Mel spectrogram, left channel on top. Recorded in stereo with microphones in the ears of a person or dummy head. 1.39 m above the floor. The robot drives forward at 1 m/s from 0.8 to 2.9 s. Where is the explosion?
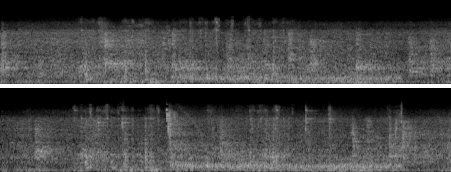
50° right (ahead or behind); by 4.0 s 65° right (ahead or behind).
